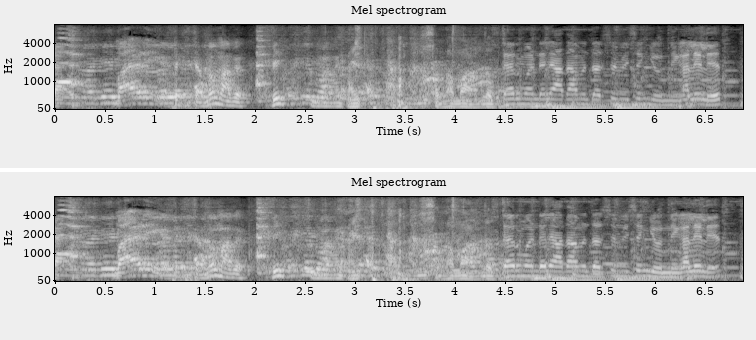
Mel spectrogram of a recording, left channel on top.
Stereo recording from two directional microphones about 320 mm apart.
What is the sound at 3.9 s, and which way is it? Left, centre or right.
A man's voice, centre.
